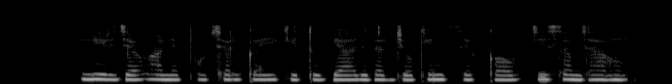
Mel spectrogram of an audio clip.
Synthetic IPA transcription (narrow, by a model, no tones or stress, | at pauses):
nɪɾd͡ʒəʋaːnepuːt͡ʃʰəlkəikit̪ũbjaːd͡ʒd̪əɾd͡ʒoːkʰɪnsekɔwt͡ʃisəmd͡ʒʱaɦũ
